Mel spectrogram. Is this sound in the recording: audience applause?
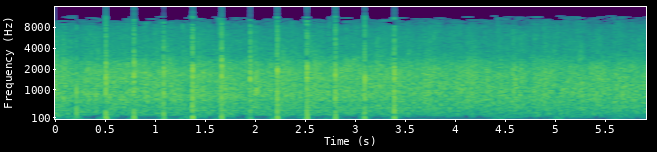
yes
